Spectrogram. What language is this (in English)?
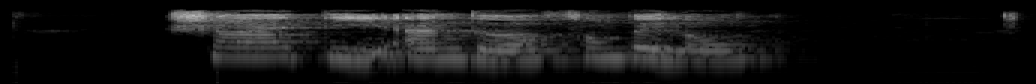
Chinese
